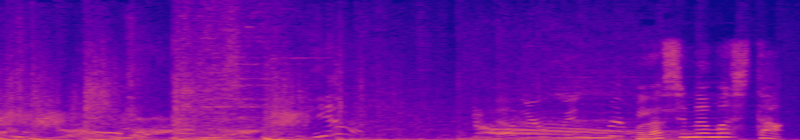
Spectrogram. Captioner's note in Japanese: うめき声; 叫び声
